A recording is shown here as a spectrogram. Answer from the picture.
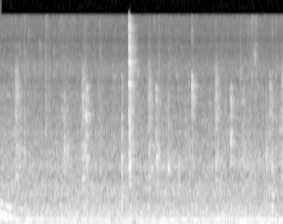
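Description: Faint scattered clicks and crackles of hands picking apart boiled seafood shells, with one sharper click about two seconds in, over a low steady hum.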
